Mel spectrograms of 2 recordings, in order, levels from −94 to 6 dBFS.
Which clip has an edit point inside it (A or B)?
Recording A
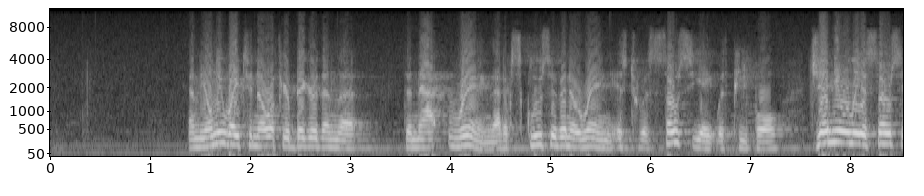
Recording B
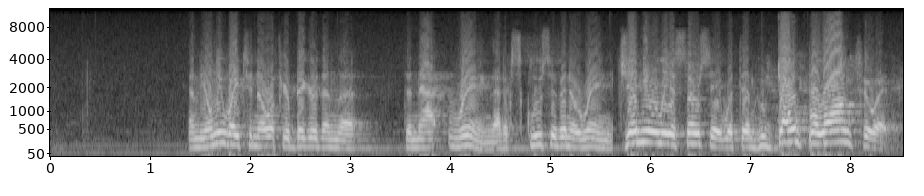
B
